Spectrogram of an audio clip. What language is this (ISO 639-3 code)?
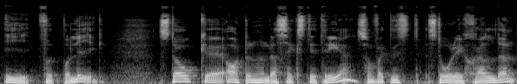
swe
